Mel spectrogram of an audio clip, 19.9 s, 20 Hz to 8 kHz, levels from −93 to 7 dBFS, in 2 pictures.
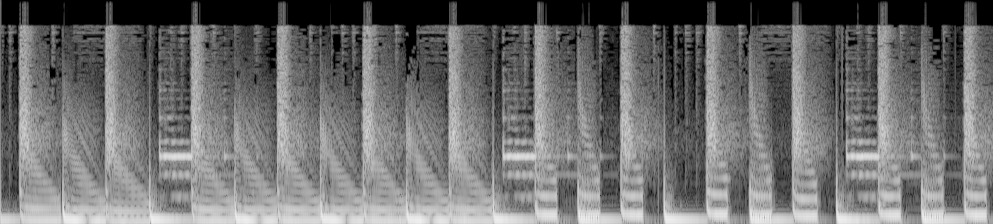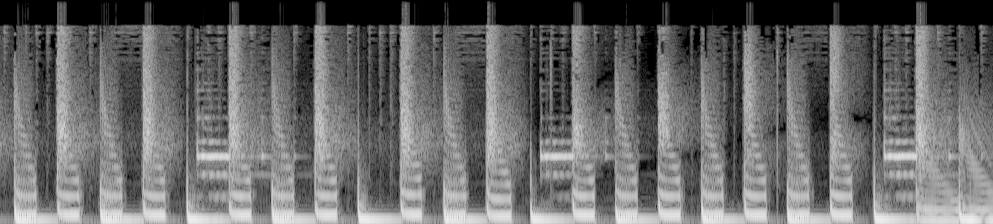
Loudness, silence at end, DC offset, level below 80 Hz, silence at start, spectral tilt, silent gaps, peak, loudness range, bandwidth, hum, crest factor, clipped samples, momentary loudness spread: -10 LUFS; 0 s; under 0.1%; -10 dBFS; 0 s; -5.5 dB/octave; none; 0 dBFS; 1 LU; 6.2 kHz; none; 8 dB; 0.3%; 3 LU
